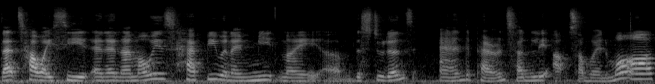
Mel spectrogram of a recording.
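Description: A woman speaking at a fairly quick pace, with audible room echo. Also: fairly low pitch for a woman, ordinary pitch variation. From Indonesia. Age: 50s. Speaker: artist and craft educator. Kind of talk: interview. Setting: at home.

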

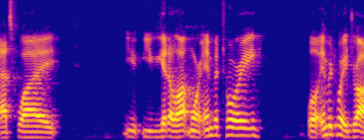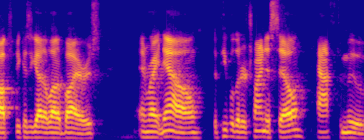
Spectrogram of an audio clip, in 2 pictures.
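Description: Using a normal speaking voice, a man talks at medium pitch with ordinary pitch variation and a moderate pace. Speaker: loan officer. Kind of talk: casual chat. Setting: video call.

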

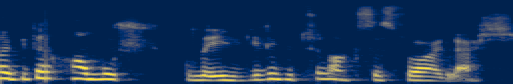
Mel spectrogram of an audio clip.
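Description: A woman with a fairly high pitch speaks at a moderate pace with ordinary pitch variation. Her tone is dark and mellow. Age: 30s. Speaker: minimalism content creator. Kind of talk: casual chat.

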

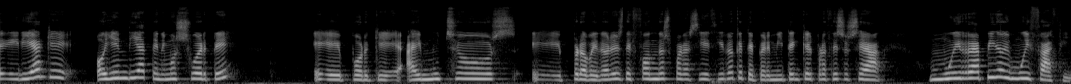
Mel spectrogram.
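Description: On a very clean recording with a silent background, a high-pitched woman in a Spanish accent speaks at a fairly slow pace with ordinary pitch variation. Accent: Spanish (Spain) Spanish. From Spain. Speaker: venture capital investor. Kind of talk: interview.

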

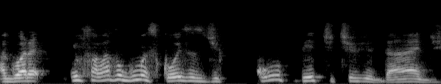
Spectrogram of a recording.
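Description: Lively intonation rides on a dark, mellow tone. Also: man. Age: 50s. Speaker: communication scholar and public speaker. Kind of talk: casual interview chat. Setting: video call.

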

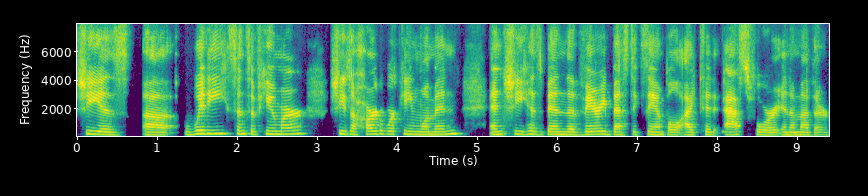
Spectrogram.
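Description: An unremarkable speaking voice from a woman at medium pitch, fairly slow, with very even loudness, fairly even intonation and a quiet background. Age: 50s. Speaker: homemaking podcaster and homeschooling mother. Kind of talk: podcast interview.

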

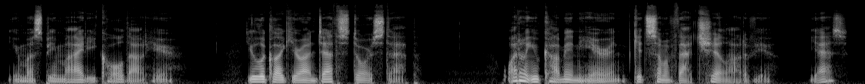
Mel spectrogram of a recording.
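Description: A gravelly, put-on character voice moves at a moderate pace with long, frequent pauses, captured in a very clean recording with a silent background. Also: man, fairly low pitch for a man.

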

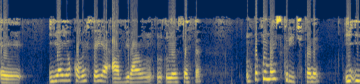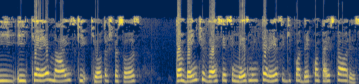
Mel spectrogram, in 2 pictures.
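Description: In an ordinary speaking voice, a woman with a fairly high pitch talks at a fairly slow pace with lively intonation. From Minas Gerais, Brazil. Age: 20s. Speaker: farmer and community communicator. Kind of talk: interview testimony.

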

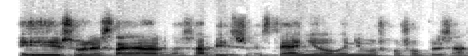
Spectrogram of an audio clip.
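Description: His intonation stays monotone and flat. The speaker is a man. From Getafe, Madrid, Spain. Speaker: community organiser. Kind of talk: webinar presentation.

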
